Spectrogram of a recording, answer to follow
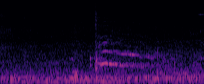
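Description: Tennis rally heard from high in the stands: sharp racket strikes on the ball about a second apart. About a second in, right after a strike, a player lets out a drawn-out cry that falls slightly in pitch.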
